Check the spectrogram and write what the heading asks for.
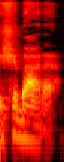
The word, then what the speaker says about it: Shibata: And then we go into the For the World Championship match between Chris Jericho, Hook, and Katsuyori Shibata.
